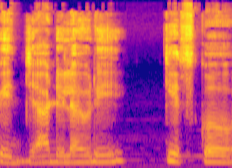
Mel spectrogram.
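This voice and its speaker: A man puts on a character voice with a fairly high pitch. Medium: read story. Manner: grave, serious.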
